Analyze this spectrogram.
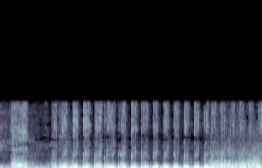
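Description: A drag-racing car's engine bounces off the rev limiter in rapid pulses.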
